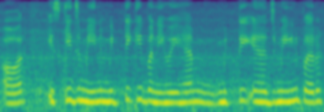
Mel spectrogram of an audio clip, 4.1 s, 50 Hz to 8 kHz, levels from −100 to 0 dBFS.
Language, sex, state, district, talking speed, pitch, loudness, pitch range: Hindi, female, Punjab, Kapurthala, 175 wpm, 245 Hz, -12 LUFS, 230-260 Hz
